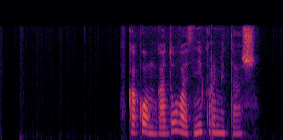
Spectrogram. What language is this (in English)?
Russian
